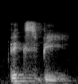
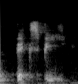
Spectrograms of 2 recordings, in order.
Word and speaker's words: Bixby: Yeah, when you find Y's at the end of words, they tend to be that E sound. I know BY by itself is by, but attached to a word, it will always be B. So Bixby. Okay, Bixby.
